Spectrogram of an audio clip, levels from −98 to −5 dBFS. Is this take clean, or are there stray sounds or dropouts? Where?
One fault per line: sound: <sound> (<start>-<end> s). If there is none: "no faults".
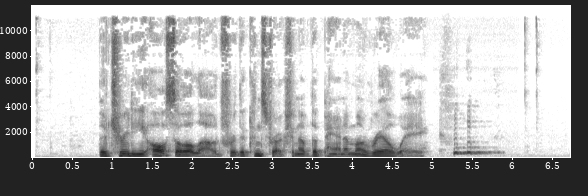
sound: laugh (5.1-5.9 s)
